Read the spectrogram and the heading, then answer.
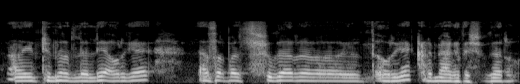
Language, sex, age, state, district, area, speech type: Kannada, female, 60+, Karnataka, Bangalore Urban, rural, spontaneous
